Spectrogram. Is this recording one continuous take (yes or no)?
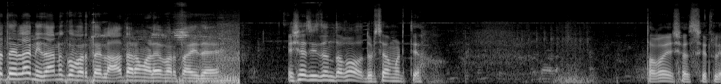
no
